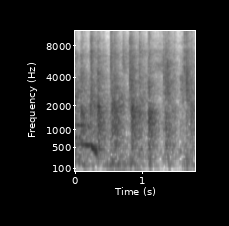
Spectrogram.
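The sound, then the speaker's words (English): A crowd applauds, with dense, overlapping handclaps forming a steady crackling wash throughout, rising in brief louder surges. No one speaks over it. “Yeah, we're getting applause right here.”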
